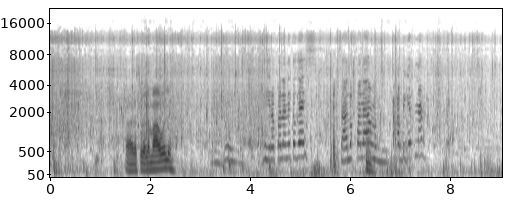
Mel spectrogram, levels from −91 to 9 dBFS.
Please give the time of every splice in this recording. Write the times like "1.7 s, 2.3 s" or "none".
none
